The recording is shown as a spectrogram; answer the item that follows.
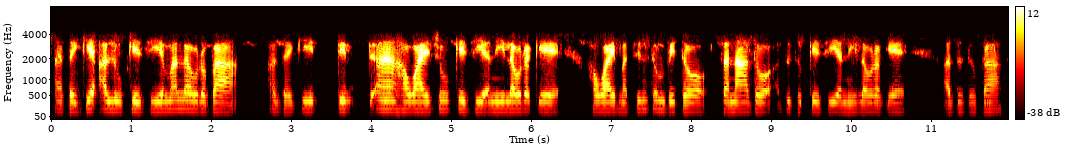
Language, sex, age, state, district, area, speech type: Manipuri, female, 30-45, Manipur, Imphal East, rural, conversation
